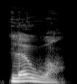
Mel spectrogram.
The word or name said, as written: lower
